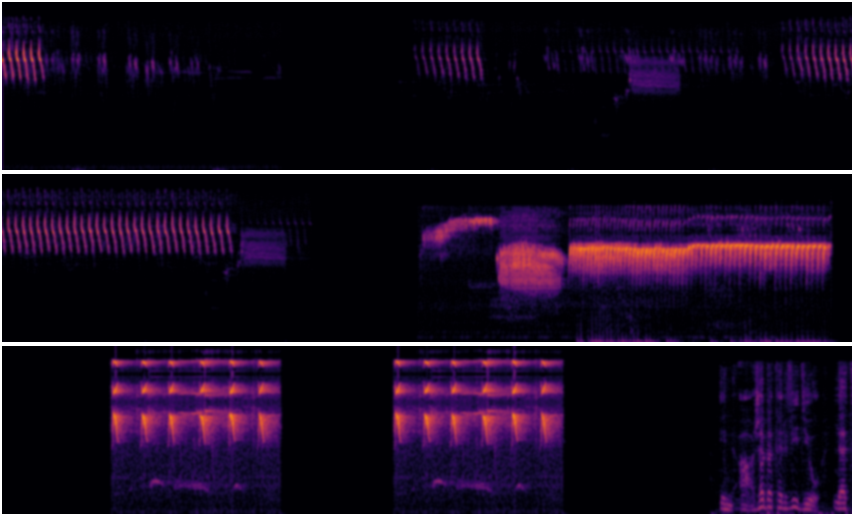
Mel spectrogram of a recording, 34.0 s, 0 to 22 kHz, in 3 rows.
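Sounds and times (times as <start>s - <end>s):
sparrow chirping trills: 0.0s - 3.8s, 5.3s - 15.5s, 16.9s - 22.4s, 24.2s - 26.4s, 27.9s - 30.2s.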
